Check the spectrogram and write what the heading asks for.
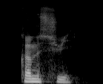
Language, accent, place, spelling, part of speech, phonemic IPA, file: French, France, Lyon, comme suit, adverb, /kɔm sɥi/, LL-Q150 (fra)-comme suit.wav
- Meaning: as follows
